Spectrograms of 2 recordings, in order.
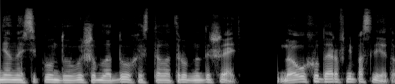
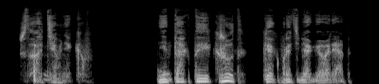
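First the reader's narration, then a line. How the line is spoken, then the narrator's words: Hissing. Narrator (Russian): прошипел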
